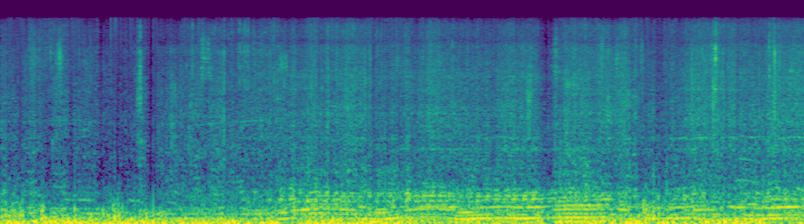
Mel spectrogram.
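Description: Car engine running at idle: a low, steady drone whose pitch shifts slightly a few times.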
